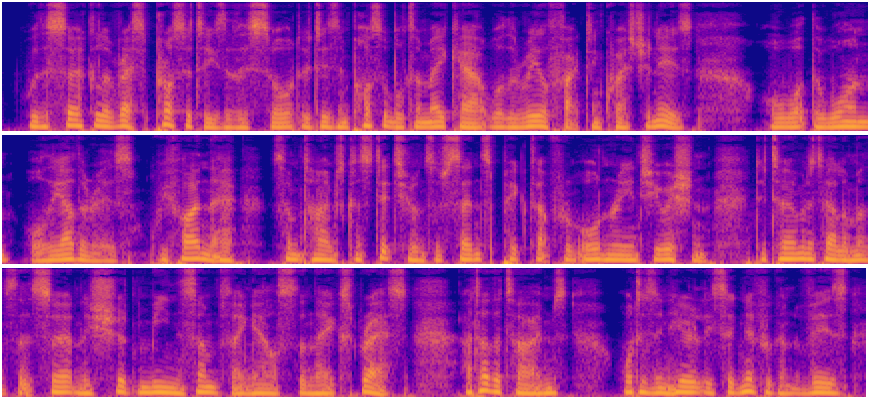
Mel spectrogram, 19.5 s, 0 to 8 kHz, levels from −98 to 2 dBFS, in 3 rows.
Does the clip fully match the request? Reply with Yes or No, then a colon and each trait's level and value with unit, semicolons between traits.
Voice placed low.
Yes: low, 110 Hz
